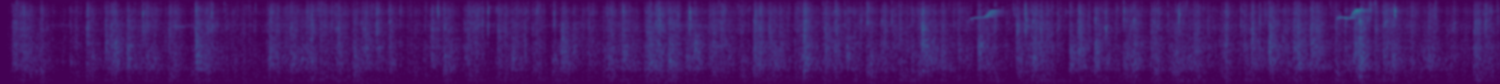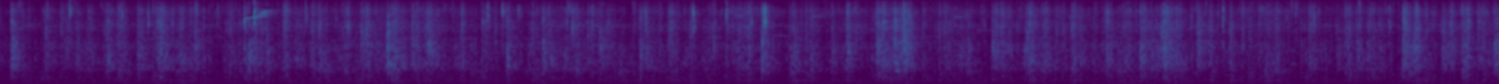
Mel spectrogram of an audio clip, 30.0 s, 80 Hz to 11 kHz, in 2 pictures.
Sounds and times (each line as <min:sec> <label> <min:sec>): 0:00.1 Drizzle drips from awning 0:29.9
